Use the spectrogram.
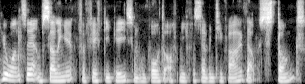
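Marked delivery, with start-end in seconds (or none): none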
